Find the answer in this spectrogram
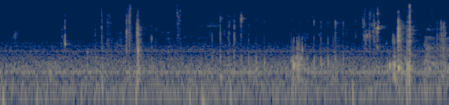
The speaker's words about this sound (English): After another sip of water.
